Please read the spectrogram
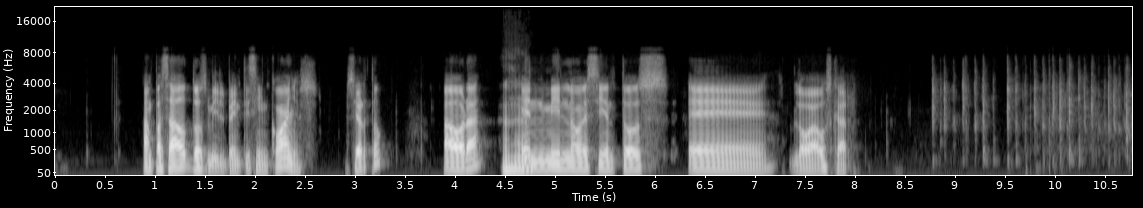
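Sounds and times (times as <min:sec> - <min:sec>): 
speech: 0:00.9 - 0:08.0
typing on a computer keyboard: 0:08.7 - 0:10.7.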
